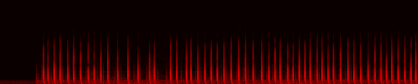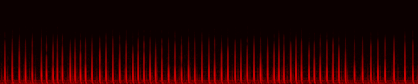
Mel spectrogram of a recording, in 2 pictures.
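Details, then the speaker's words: Needle EMG of MUPs with varying amplitude: rapid regular clicking with pops changing loudness. This is typical of neuromuscular transmission disorders, but can also be seen in reinnervation after nerve injury and rapidly progressing ALS. "While mups with varying amplitude are characteristic of neuromuscular transmission disorders, they can also be seen in neurogenic disorders. The best examples are reinervation after nerve injury and rapidly progressing amotrophic lateral sclerosis. Watch and listen to MUPs with varying amplitudes."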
